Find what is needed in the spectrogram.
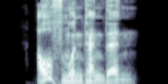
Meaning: inflection of aufmunternd: 1. strong genitive masculine/neuter singular 2. weak/mixed genitive/dative all-gender singular 3. strong/weak/mixed accusative masculine singular 4. strong dative plural
- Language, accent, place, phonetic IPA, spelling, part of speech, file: German, Germany, Berlin, [ˈaʊ̯fˌmʊntɐndn̩], aufmunternden, adjective, De-aufmunternden.ogg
